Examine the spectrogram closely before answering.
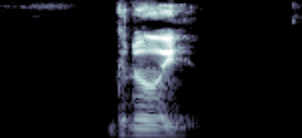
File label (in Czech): "gnoj", nářečí Po našimu; Hnůj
